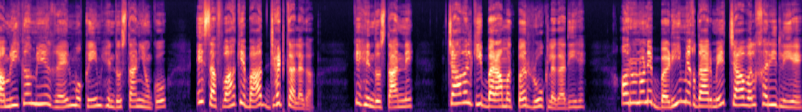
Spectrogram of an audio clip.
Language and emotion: Urdu, surprised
